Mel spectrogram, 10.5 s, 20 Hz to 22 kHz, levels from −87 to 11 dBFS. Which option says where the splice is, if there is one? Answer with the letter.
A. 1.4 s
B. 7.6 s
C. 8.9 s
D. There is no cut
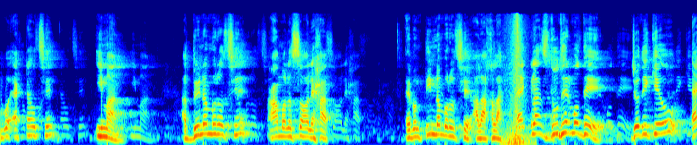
B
